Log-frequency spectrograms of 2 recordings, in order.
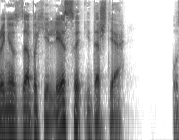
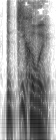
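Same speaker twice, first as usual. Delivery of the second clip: higher-pitched, urgent hush; exasperated shushing without whispering; 6 semitones higher than usual. A narrator's reading. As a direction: shut the bickering friends up. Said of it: "шикнул я на ребят".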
